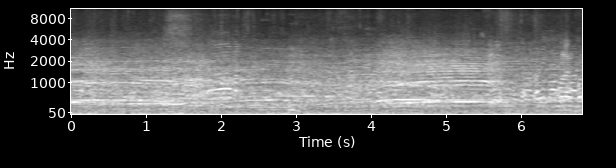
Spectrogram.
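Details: Cattle at a livestock market in Indonesia, many animals lowing in overlapping long tonal moos that rise and fall, over a steady roar of crowd and market noise.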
